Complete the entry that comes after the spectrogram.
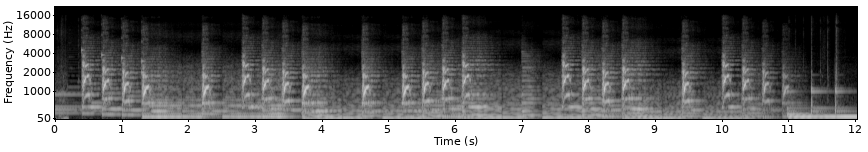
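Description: Rapid dog barks and yips bounce along in a steady rhythmic pattern, loud, layered over a sustained musical bass line like a playful jingle.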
